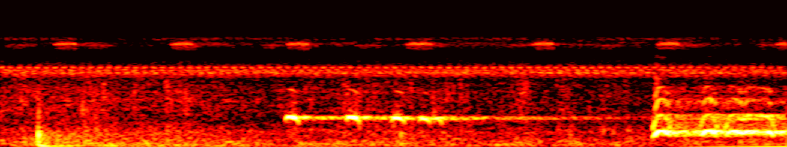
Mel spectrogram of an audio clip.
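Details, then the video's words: At night an owl utters a few short repeated notes against a noisy background with a steady high hum. These end in an abrupt lower, rasping hoot. "SUARA BURUNG HANTU MALAM HARI"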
